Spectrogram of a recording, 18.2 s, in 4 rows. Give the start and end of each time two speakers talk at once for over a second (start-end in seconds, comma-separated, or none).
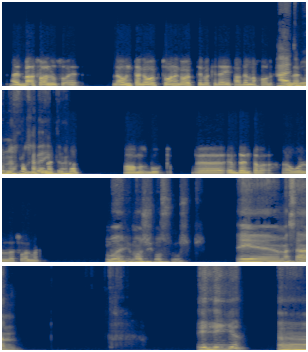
4.1-5.7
